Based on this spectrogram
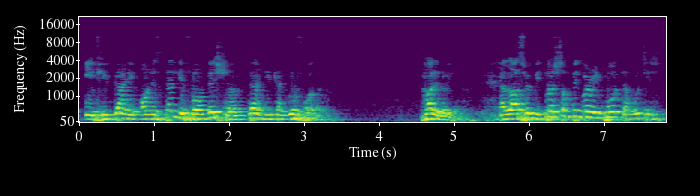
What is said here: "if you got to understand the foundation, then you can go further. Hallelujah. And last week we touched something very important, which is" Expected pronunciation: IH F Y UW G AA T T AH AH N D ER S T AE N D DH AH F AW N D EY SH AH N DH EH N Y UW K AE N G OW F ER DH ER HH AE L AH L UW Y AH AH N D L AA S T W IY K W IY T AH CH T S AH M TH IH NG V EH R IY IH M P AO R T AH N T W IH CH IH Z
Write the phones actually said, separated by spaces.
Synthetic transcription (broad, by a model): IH F Y UW G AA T T AH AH N D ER S T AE N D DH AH F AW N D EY SH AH N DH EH N Y UW K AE N G OW F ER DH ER HH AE L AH L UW Y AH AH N L AA S T W IY K W IY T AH S AH M TH IH NG V EH R IY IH M P AO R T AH N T W IH CH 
